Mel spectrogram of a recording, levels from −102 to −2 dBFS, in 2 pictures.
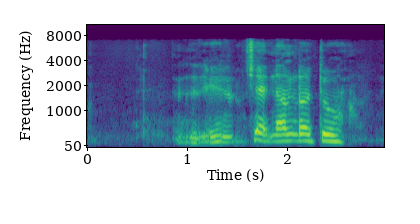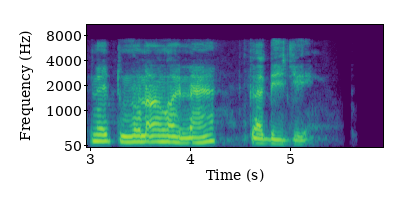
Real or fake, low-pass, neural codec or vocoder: fake; 7.2 kHz; codec, 16 kHz, 4 kbps, FunCodec, trained on LibriTTS, 50 frames a second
